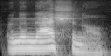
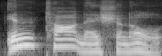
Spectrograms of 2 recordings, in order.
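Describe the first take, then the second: First: The unstressed vowels are reduced to a schwa. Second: Every vowel is pronounced fully and clearly. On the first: The speaker calls it right. "이렇게 발음합니다" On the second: The speaker calls it wrong. "이렇게 발음하지 않고요"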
